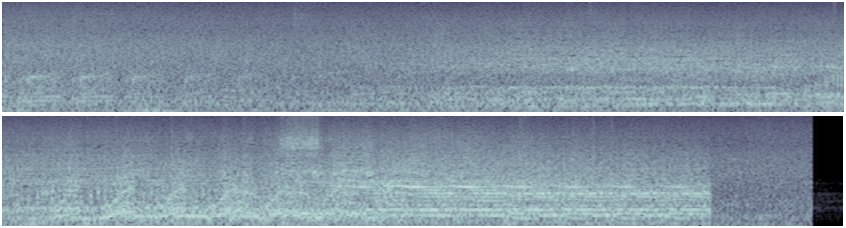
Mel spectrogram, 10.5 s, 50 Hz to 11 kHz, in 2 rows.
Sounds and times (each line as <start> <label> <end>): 2.3 background music 9.7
